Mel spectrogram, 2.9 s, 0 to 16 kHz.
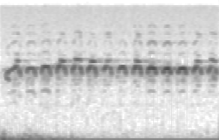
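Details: Nesting osprey in Kurzeme, Latvia, early in the breeding season, 9 April 2022: an even string of around sixteen clear, piping whistles in three seconds, each note short and slightly arched, over soft low background noise.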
